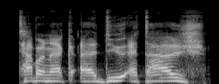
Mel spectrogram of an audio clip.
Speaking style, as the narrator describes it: spat

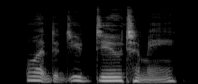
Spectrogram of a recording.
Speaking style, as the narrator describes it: David moans, his faculties returning to him

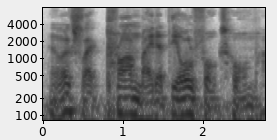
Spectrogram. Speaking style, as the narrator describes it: Eileen grumbled

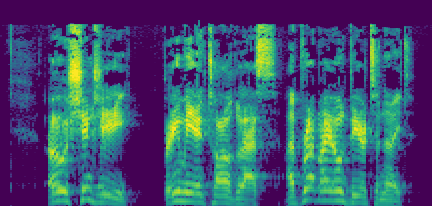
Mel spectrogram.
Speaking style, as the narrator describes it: Kervec grunted

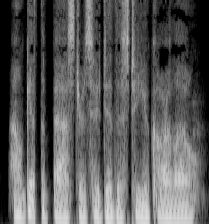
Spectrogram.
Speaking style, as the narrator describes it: she muttered

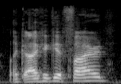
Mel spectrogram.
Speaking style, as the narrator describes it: Tally laughed

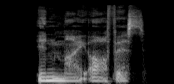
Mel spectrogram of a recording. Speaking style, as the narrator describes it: he says in a low voice

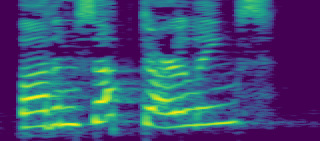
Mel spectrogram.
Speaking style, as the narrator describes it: she cried

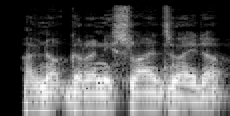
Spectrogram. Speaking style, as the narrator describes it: he says

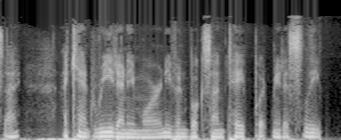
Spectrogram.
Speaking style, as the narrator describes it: she sighed

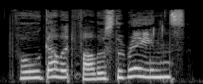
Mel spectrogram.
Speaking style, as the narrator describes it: the bird chirped

